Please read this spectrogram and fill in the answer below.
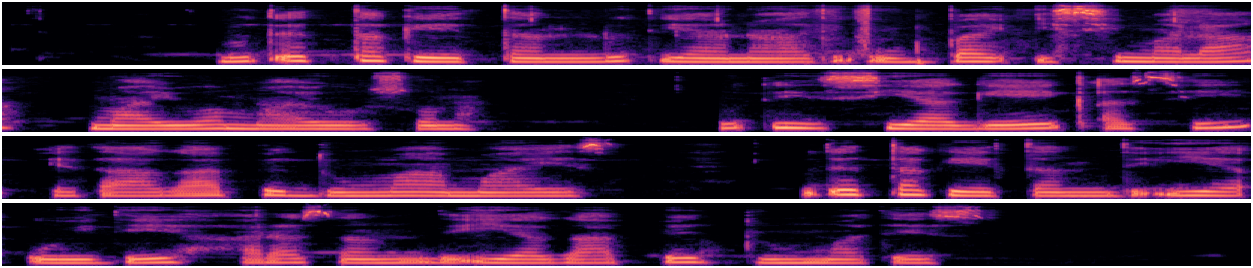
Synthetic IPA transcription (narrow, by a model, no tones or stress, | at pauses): lʊt̪ʼɛt̪ːɐke̞ːt̪ːɐnlʊt̪ʼɪjɐnaːt̪ɪ̰ʔʊbːɐjɪsːɪmɐlɐ | maːjʊwɐmaːjo̞ːsɔnɐ | lʊt̪ʼɪsɪjaɡe̞ːkʼɐsːɪɛt̪aːɡaːpːɛd̪ʊmːaːmaːje̞ːs | lʊt̪ʼɛt̪ːɐke̞ːt̪ːɐnd̪ɛ̰ʔɪjɐʔɔjd̪eːhɐɾɐsɐnd̪ɛ̰ʔɪjɐɡaːpːɛd̪ʊmːɐt̪e̞ːs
